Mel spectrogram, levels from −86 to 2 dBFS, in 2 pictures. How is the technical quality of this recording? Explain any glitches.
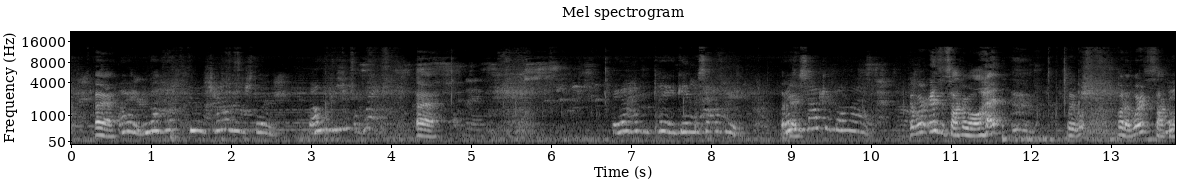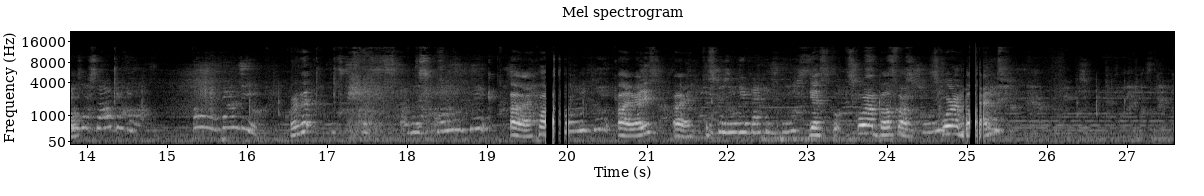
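There are two brief glitches, both digital broadcast dropouts. At 19.73 s and again at 24.96 s, the receiver loses the signal or rejects corrupted frames and mutes. You hear a few short holes over roughly a quarter second, about 216 ms and 144 ms missing, consistent with 24 ms frames, and that audio is simply gone.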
